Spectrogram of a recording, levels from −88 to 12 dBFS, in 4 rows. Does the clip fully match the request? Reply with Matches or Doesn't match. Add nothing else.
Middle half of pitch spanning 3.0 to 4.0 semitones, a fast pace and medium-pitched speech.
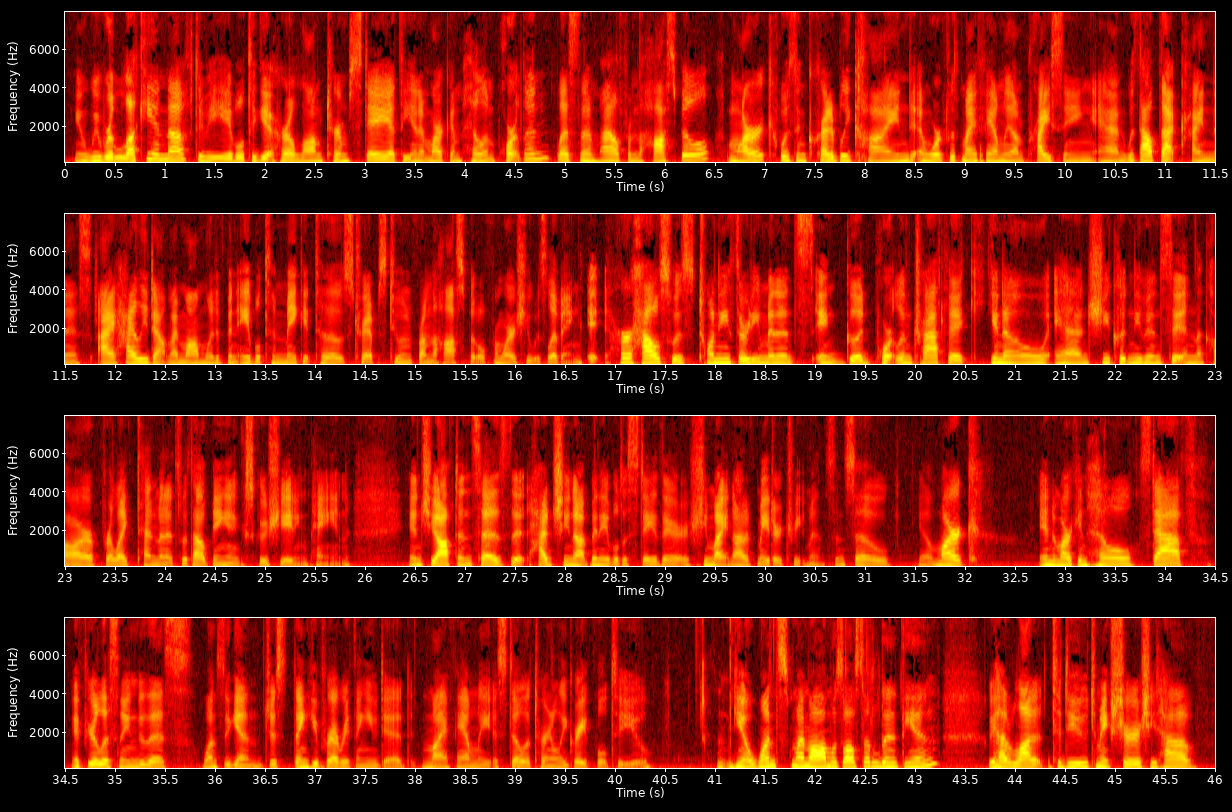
Matches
